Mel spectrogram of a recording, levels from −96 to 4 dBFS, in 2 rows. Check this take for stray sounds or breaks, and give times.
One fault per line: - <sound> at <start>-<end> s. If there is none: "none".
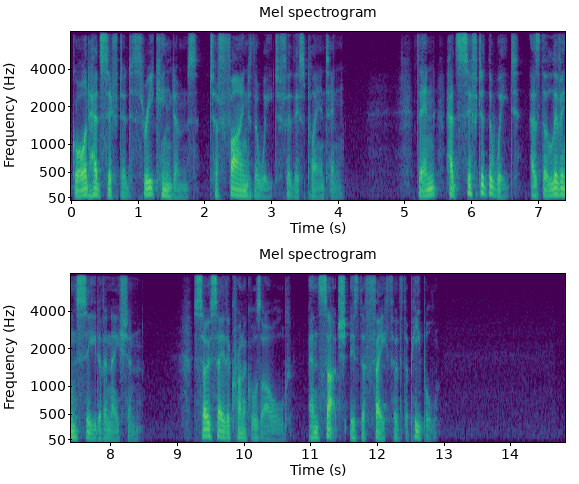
none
